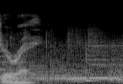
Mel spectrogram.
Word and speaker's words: Ouray: its nickname Little Switzerland less easy saying your a correctly if you want to score points with the locals you'll learn that it's correctly pronounced your a box canyons waterfalls hot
